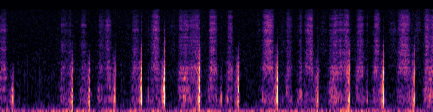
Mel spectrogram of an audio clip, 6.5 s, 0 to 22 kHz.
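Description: Fingertips hold a white chalk stick and write text on a large flat green chalkboard, with the audio played in reverse. Soft scratchy strokes sweep across the board, broken by about 14 sharp, dry taps of the chalk against the surface. The quiet, bright scraping fades out between strokes.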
